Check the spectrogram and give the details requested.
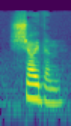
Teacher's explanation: also uses the words show them. Here, show is stressed and them is unstressed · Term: vowel and consonant linking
